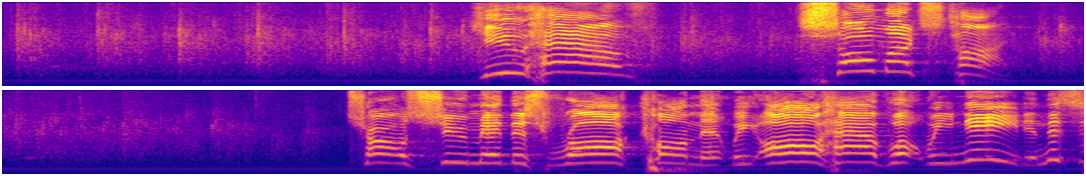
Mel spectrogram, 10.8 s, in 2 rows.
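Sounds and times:
audience clapping hands: 0:00.0 - 0:07.1
speech: 0:02.4 - 0:03.3, 0:04.0 - 0:05.1, 0:07.2 - 0:10.8.

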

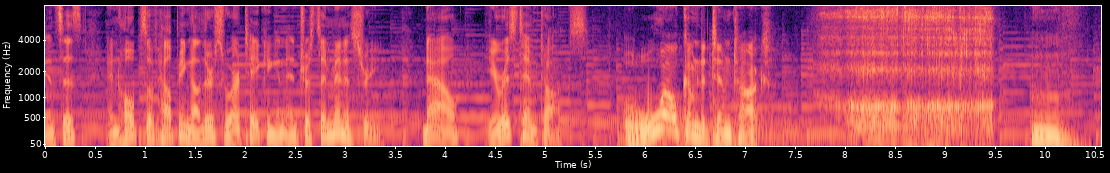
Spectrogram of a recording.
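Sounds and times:
speech: 0:00.0 - 0:08.7, 0:09.9 - 0:10.3
slurping a drink: 0:07.7 - 0:09.6.

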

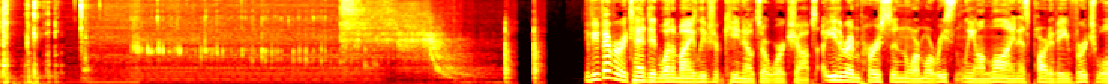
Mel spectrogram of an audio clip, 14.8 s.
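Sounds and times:
espresso machine brewing: 0:01.1 - 0:05.5
speech: 0:07.8 - 0:14.7.

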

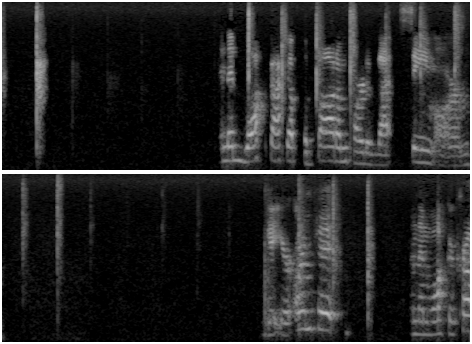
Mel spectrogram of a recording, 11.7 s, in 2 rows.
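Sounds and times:
light hand clapping during a self-tapping body exercise: 0:00.0 - 0:02.3, 0:03.1 - 0:07.1, 0:07.8 - 0:10.6
speech: 0:02.8 - 0:06.0, 0:09.2 - 0:10.3, 0:11.0 - 0:11.7.

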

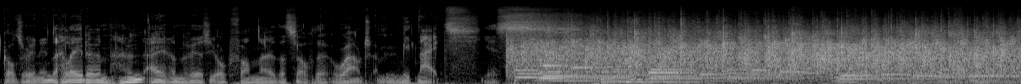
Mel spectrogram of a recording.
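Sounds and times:
speech: 0:00.0 - 0:10.0
audience applause: 0:05.1 - 0:10.2.

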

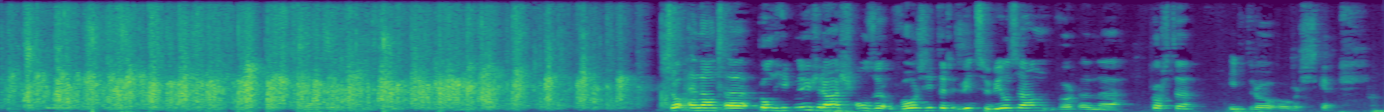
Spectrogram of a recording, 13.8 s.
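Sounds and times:
crowd applause: 0:00.0 - 0:06.8
speech: 0:06.7 - 0:13.7.

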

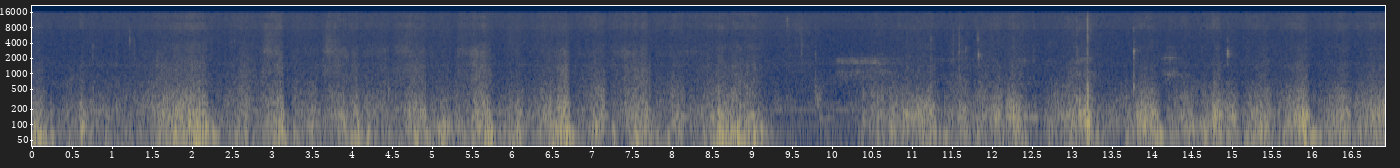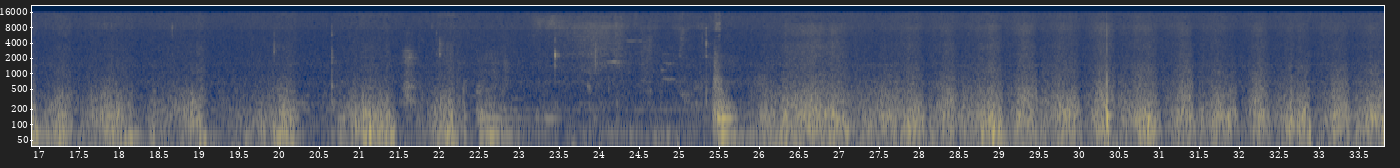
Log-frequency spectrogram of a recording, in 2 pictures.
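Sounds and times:
rubbing and scratching of hair and scalp in a head massage: 0:00.0 - 0:33.8.

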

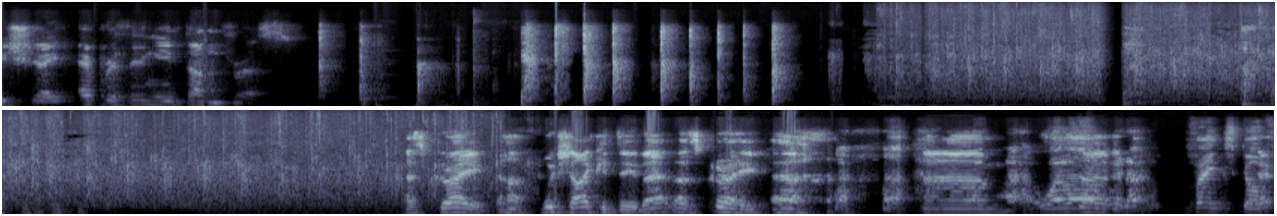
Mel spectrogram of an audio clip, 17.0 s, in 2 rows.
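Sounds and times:
speech: 0:00.0 - 0:02.0, 0:11.2 - 0:16.9
audience applause with sharp handclaps: 0:03.6 - 0:12.4
laughter: 0:07.5 - 0:12.4, 0:13.2 - 0:16.2.

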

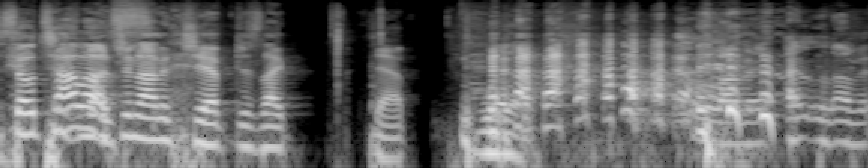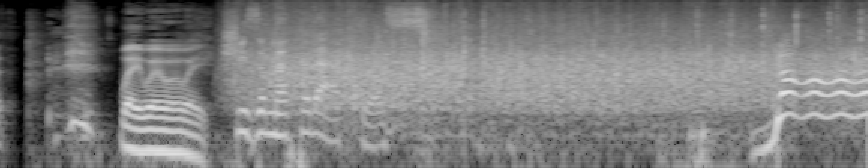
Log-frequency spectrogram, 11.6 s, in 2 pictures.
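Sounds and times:
speech: 0:00.0 - 0:04.0, 0:04.6 - 0:08.7, 0:10.8 - 0:11.5
laughter: 0:03.1 - 0:05.7
crowd applause: 0:07.2 - 0:11.5.

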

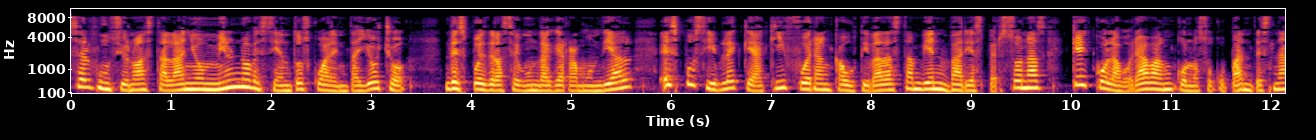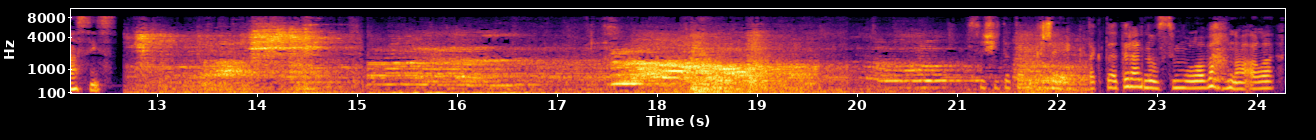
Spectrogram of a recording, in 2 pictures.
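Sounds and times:
speech: 0:00.0 - 0:14.6, 0:21.2 - 0:24.2
staged scream of a tortured prisoner: 0:12.9 - 0:21.9
choppy sobbing shouts: 0:15.1 - 0:21.2.

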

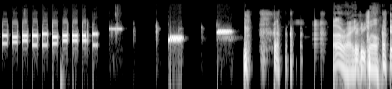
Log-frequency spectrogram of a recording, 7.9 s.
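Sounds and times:
telephone touch-tone dialing beeps: 0:00.1 - 0:02.6
laughter: 0:04.9 - 0:06.1, 0:07.2 - 0:07.8
speech: 0:06.7 - 0:07.8.

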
